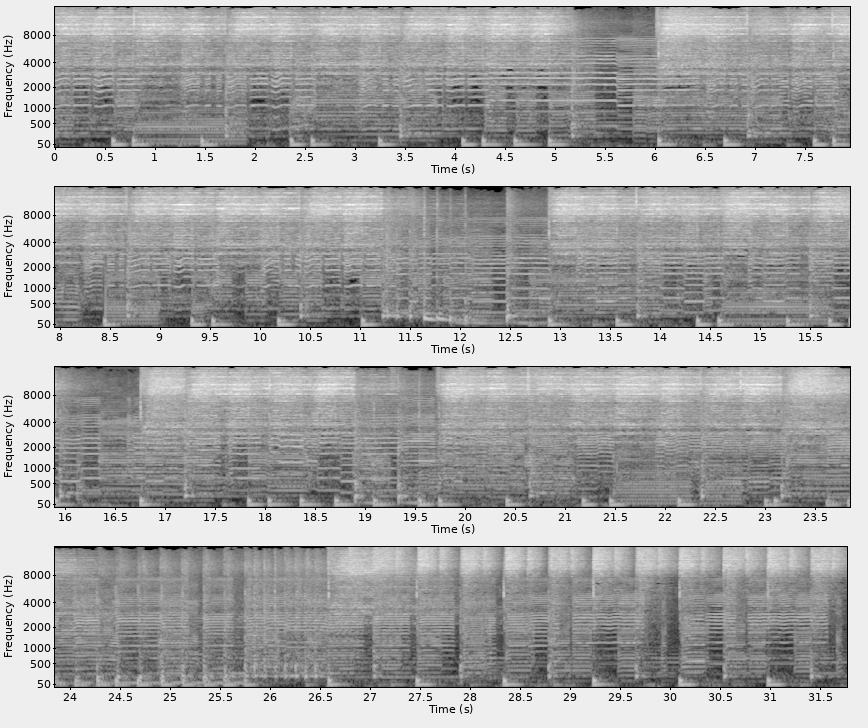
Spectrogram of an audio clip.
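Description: A live band playing a song: a full drum-kit beat with bass drum and snare under dense pitched instruments, with a few brief breaks in the drumming.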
